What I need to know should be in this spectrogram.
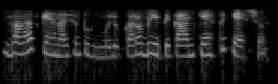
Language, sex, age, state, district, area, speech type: Kashmiri, female, 18-30, Jammu and Kashmir, Pulwama, rural, conversation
